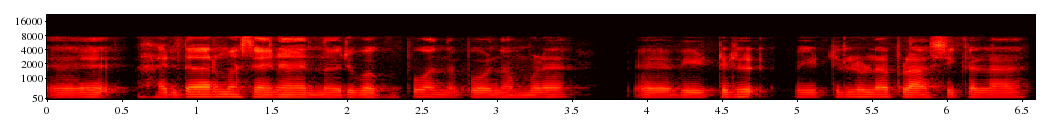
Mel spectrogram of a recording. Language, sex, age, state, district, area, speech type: Malayalam, male, 18-30, Kerala, Kannur, rural, spontaneous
